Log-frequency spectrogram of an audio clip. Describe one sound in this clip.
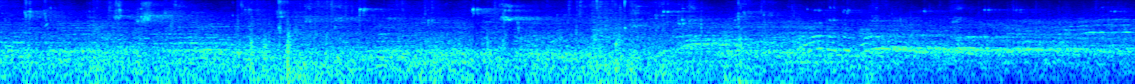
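Fencers' shoes squeak and thud on the piste.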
